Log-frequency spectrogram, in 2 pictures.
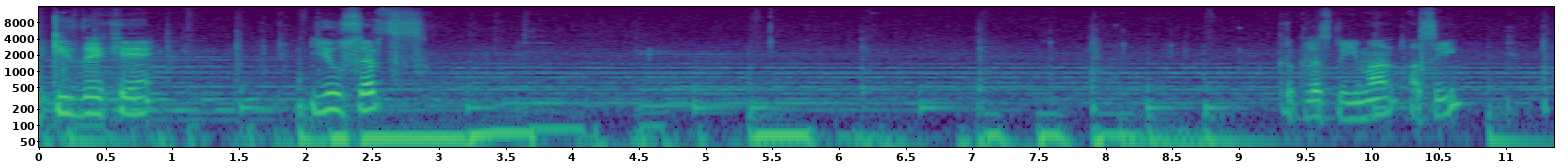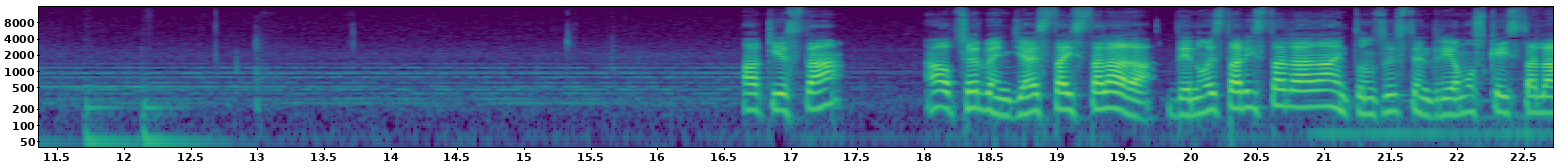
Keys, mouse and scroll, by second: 0.0-2.6 typing, 2.6 Return, 7.9 Up, 9.3 Left, 9.8 Delete, 10.3 Return.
